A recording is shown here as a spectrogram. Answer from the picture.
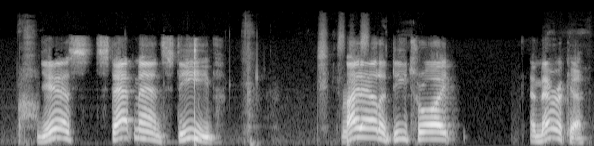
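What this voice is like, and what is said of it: Put-on American accent. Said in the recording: “that is 100% authentic American accent. There's no putting that on. ... Detroit with that accent, wow.”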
